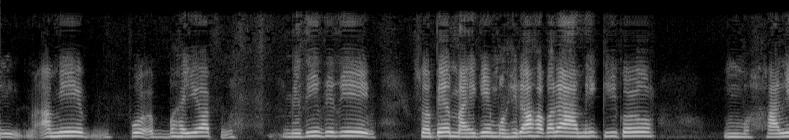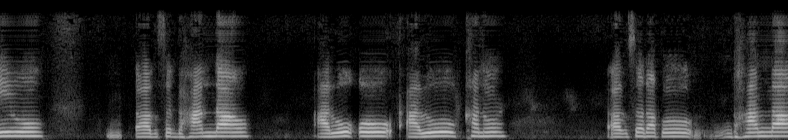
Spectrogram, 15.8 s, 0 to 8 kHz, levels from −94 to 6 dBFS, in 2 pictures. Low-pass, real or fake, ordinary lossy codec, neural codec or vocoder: 7.2 kHz; fake; none; codec, 16 kHz, 1.1 kbps, Voila-Tokenizer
